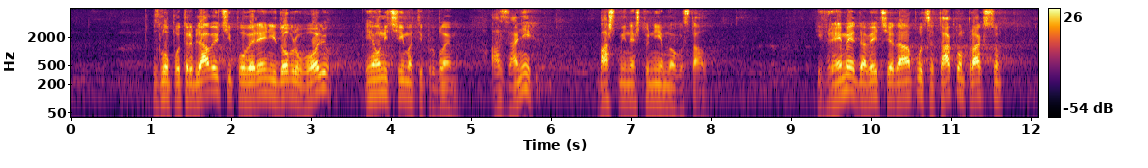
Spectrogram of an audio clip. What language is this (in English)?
Serbian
